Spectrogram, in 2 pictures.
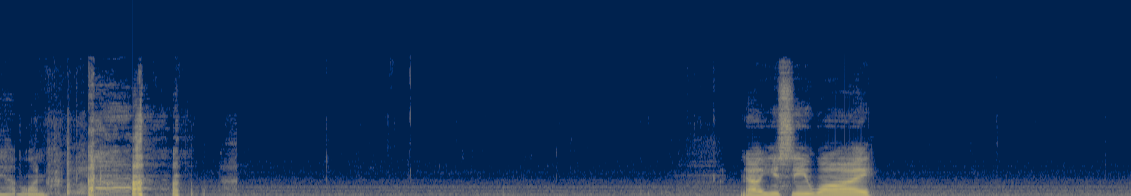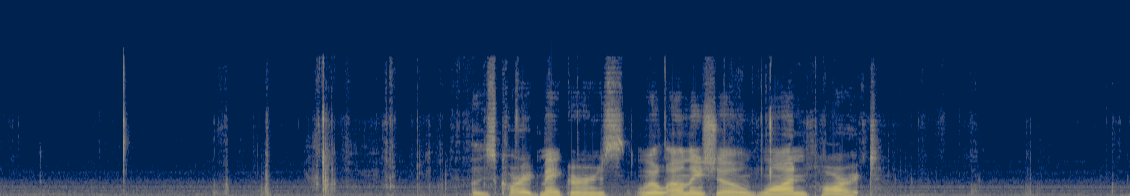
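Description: Paper rustles and taps softly as hands press strips onto a card.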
